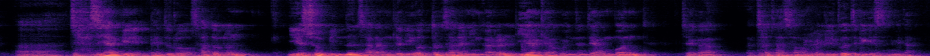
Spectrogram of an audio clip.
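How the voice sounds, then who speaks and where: A man with a medium pitch speaks at a moderate pace, with ordinary pitch variation and big swings in loudness. Audible room echo and noticeable background noise are present. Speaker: preacher. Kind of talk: sermon.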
